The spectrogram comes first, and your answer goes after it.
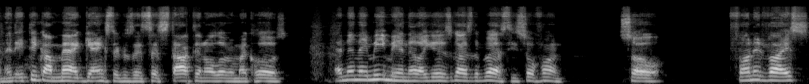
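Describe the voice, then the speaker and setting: A man talks at a fairly quick pace in a high pitch. His tone is animated. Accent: New York. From New York, Brooklyn. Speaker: rapper and children's book author. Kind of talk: casual interview chat.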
